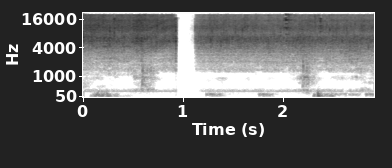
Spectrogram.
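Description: Onions and curry leaves sizzle steadily in a small amount of hot oil, with a few soft stirring scrapes at a regular pace, close up and with no voices.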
